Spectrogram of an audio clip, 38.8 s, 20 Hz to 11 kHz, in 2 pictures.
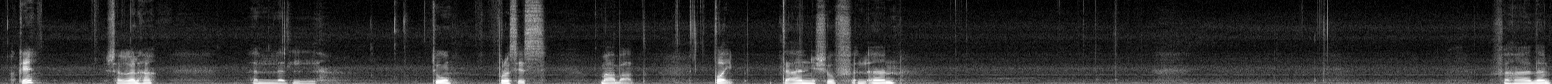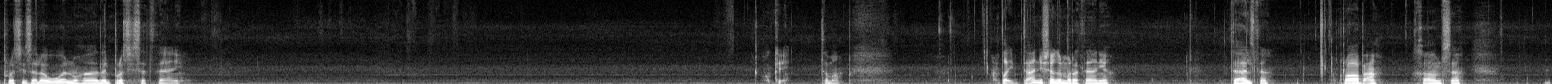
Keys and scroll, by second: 11.8 ctrl+a, 12.0 ctrl+a, 13.5 ctrl+w, 13.6 ctrl+w, 14.1 Down, 14.2-15.2 Down, 19.3 Up, 19.7 Down, 20.1 Down, 20.2 Down, 20.4 Down, 20.5 Down, 20.8 typing, 32.6 typing, 34.2-34.7 typing, 35.5 Up, 35.9 Return, 36.6 Up, 37.0 Return, 37.6 Up, 38.0-38.8 typing.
